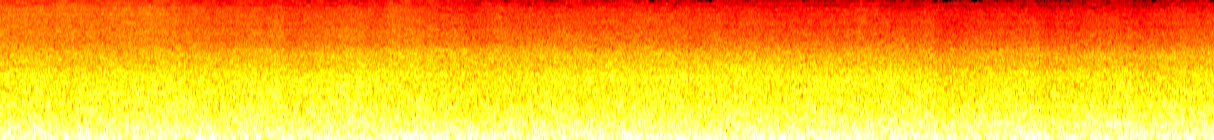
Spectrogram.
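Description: Passenger coaches of a departing KAI train rolling past the platform, a steady low rumble.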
